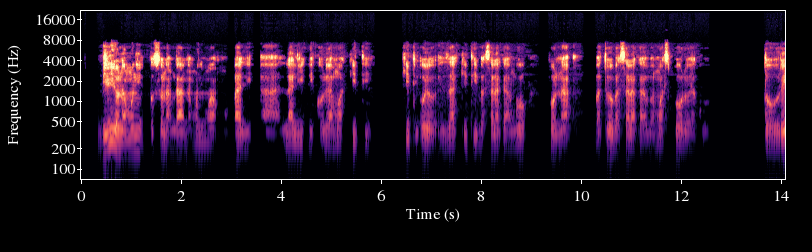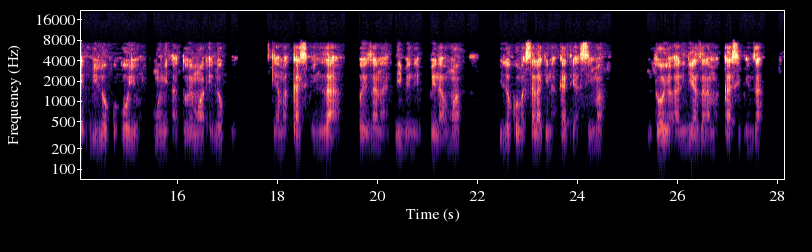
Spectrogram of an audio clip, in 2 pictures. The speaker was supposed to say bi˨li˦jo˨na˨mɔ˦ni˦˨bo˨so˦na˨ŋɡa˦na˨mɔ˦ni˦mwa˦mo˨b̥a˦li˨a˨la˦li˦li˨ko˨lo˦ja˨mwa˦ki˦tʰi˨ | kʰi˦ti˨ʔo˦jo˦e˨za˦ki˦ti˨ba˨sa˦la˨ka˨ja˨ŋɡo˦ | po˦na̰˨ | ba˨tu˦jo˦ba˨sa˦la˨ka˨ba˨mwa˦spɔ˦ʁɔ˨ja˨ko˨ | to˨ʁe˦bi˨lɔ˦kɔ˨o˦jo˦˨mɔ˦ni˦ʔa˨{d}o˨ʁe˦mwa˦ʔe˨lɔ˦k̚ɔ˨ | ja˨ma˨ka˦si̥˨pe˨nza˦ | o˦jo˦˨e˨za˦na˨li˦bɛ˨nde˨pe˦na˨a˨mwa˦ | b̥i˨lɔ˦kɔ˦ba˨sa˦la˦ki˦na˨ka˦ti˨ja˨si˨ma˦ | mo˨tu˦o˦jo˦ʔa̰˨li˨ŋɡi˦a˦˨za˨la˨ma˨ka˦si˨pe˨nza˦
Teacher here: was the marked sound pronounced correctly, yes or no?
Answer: no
